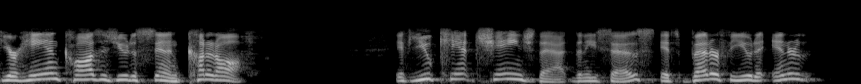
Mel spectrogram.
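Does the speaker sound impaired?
No.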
